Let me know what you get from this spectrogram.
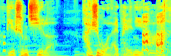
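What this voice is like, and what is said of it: Put-on mature male voice. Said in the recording (Chinese): “成熟男性的这种胸怀哈...成熟的声音说”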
